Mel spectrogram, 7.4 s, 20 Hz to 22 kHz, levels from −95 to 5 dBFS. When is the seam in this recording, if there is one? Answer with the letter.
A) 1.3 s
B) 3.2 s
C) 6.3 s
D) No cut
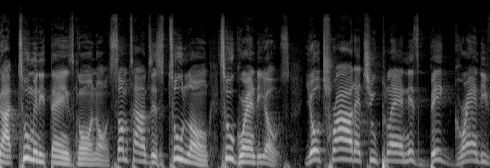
B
